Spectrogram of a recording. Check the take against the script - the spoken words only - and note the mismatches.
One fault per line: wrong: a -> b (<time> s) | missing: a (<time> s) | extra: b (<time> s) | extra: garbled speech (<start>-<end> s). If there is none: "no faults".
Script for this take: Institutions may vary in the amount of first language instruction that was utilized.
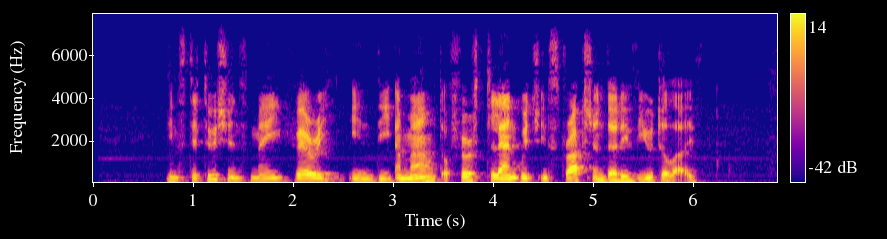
wrong: was -> is (5.3 s)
